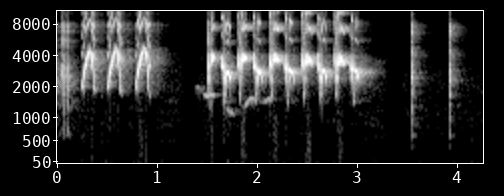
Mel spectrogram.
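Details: Black-winged starling, a lure bird whose cries are meant to set off other starlings. Three loud, rasping, arched screeches lead into a fast run of about nine harsh, buzzy notes, then a few sharp clicks.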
